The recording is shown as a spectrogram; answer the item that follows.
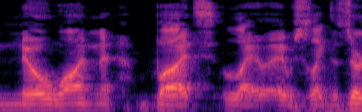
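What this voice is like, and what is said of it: Usual voice. Nothing is said of it.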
